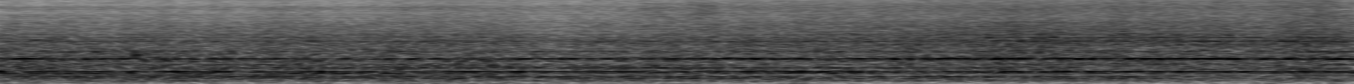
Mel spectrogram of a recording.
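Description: Train running on the line: a steady rumble with a steady whine held at one pitch over it.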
